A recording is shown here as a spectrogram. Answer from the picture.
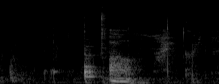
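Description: A person's voice, brief and quiet, about a second in, starting just after a sharp click.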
